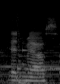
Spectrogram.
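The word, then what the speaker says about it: deadmau5: music by dead mouse right dead mouse i forget that's how it's actually pronounced heather some good titles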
